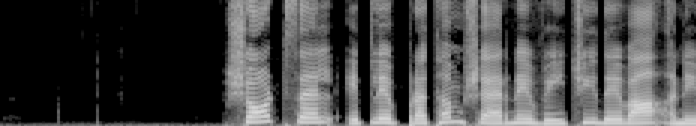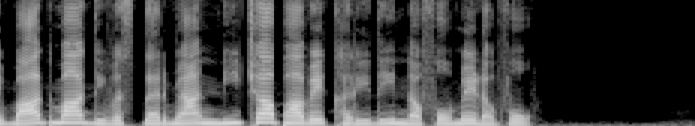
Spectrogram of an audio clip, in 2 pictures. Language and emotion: Gujarati, neutral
